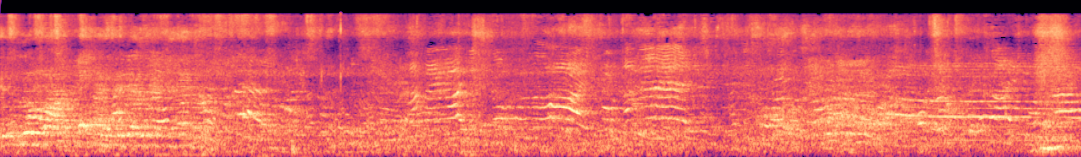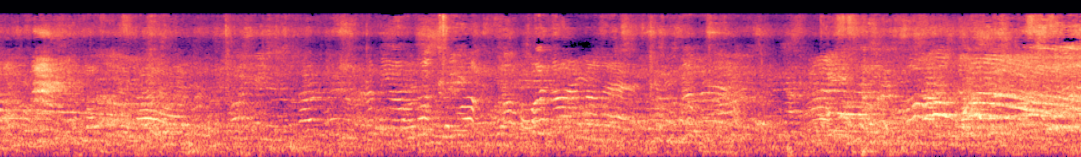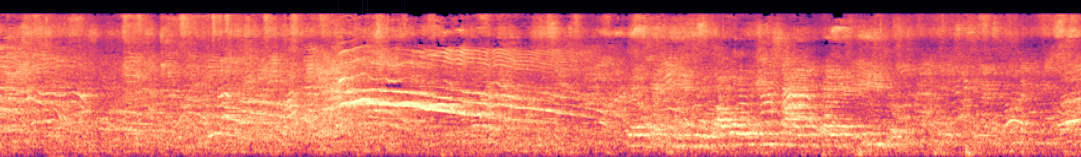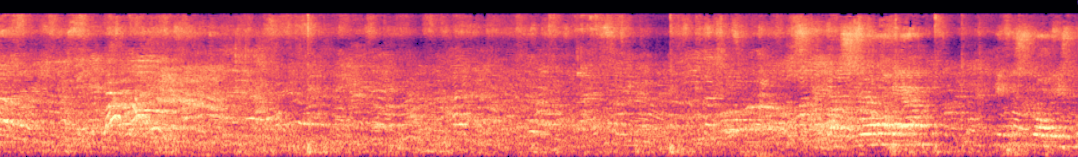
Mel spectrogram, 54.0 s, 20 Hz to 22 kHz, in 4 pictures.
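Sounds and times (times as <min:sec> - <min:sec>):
children chattering in a hall: 0:00.0 - 0:54.0.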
